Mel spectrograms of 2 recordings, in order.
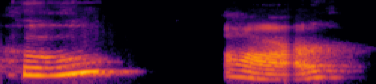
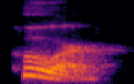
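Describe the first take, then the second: First: It is said as two full, separate words. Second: It is said as one contracted syllable.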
